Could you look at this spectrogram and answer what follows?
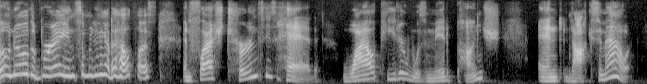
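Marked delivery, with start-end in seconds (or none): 0.0-2.0 high, loud panicked yelling. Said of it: "someone comes in and yells".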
